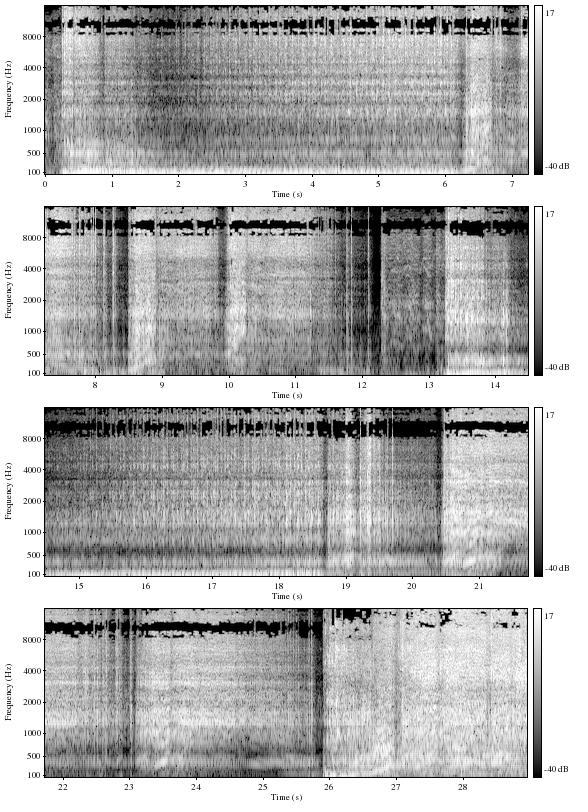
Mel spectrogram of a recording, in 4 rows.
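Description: A 2013 Camaro ZL1's supercharged 6.2-litre LSA V8 runs loud and steady for about six seconds, then is revved in three quick blips. About halfway through, a 2010 Camaro SS's 6.2-litre LS3 V8 does the same: a loud steady run, then three revs. Near the end both V8s are revved together.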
